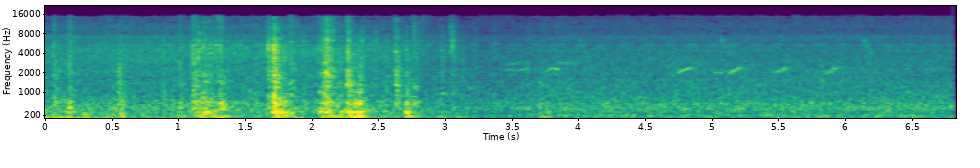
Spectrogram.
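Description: A cluster of knocks and thumps in the first three seconds, then a series of short, high, rising chirps from a small bird over steady outdoor background noise.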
